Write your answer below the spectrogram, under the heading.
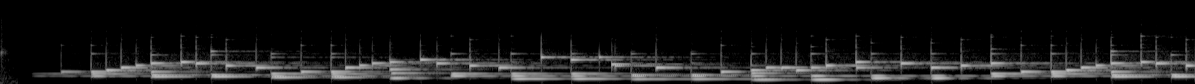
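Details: Bright mallet-percussion melody, like a marimba or xylophone ringtone, plays steadily throughout with no animal sounds heard.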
